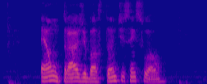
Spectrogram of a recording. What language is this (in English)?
Portuguese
